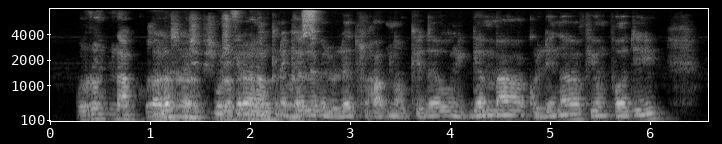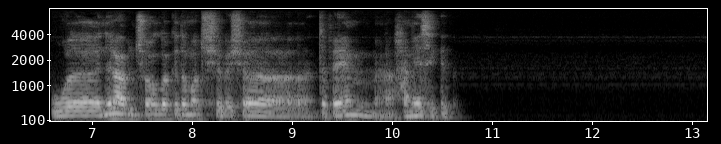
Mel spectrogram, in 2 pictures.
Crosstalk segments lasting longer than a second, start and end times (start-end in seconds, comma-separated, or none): 1.0-2.6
